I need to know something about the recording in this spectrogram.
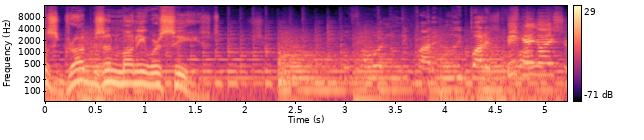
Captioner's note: speaking spanish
